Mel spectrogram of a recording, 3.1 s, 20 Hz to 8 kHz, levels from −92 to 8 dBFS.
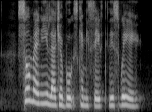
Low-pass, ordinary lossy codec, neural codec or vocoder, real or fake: none; none; codec, 16 kHz, 8 kbps, FunCodec, trained on LibriTTS, 25 frames a second; fake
